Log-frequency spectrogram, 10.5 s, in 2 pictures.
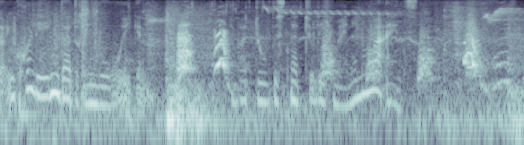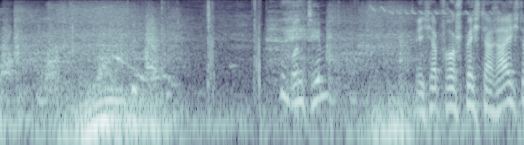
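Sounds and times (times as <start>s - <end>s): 
speech: 0.0s - 7.1s, 8.0s - 8.7s, 9.4s - 10.4s
dog barking and whimpering: 1.7s - 2.4s, 3.2s - 7.7s.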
